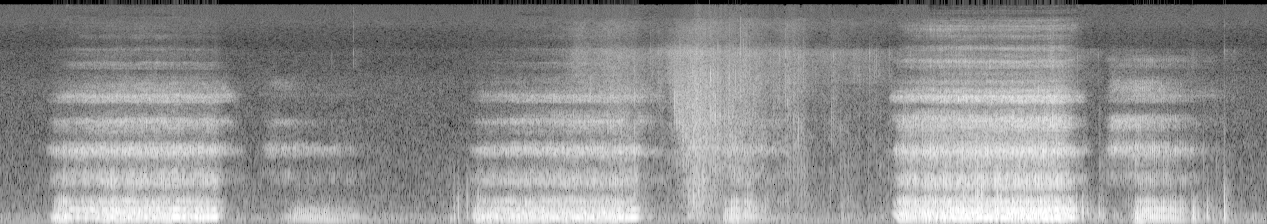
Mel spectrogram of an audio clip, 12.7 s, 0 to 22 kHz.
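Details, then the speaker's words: Man snoring in sleep: loud, buzzing, rattling snores on each inward breath with softer outward breaths, about 14 breaths a minute; heavy snoring. "Can I sleep with this snoring machine?"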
